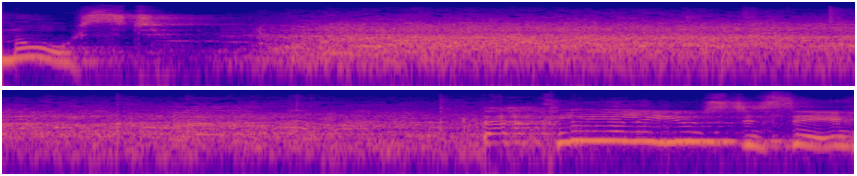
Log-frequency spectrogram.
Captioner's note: audience laughing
